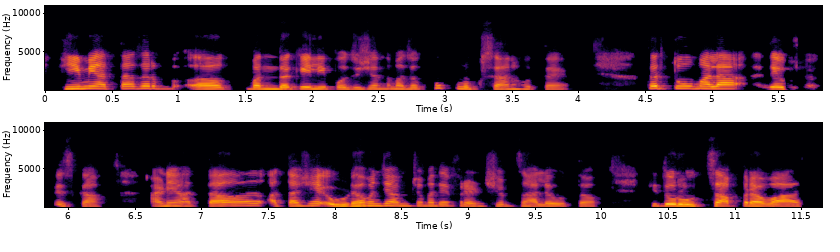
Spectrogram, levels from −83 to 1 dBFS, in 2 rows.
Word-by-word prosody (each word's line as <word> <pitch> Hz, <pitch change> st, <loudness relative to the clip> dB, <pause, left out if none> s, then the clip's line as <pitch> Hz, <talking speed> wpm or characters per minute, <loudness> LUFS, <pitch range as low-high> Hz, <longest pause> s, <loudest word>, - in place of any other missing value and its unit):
ही 250 Hz, +2 st, +6 dB
मी 280 Hz, +2 st, +6 dB
आता 265 Hz, 0 st, +1 dB
जर 285 Hz, +1 st, 0 dB
अ, 215 Hz, -4 st, +1 dB
ब 210 Hz, -, -9 dB, 0.2 s
बंद 210 Hz, 0 st, +3 dB
केली 220 Hz, -2 st, +3 dB
पोझिशन 200 Hz, +2 st, -4 dB
तर -, -, -8 dB
माझं 215 Hz, 0 st, -3 dB
खूप 315 Hz, 0 st, -6 dB
नुकसान 195 Hz, -4 st, -3 dB
होत 175 Hz, -1 st, -9 dB
आहे. 165 Hz, 0 st, -6 dB, 0.6 s
तर 290 Hz, 0 st, +5 dB
तू 285 Hz, -1 st, 0 dB
मला 260 Hz, -1 st, +6 dB, 0.3 s
देऊ 225 Hz, -1 st, +6 dB, 0.2 s
शकतेस 185 Hz, -2 st, -10 dB
का?" 165 Hz, -3 st, -2 dB, 0.5 s
आणि 195 Hz, +4 st, 0 dB
आता 205 Hz, +3 st, 0 dB, 0.4 s
आता 210 Hz, 0 st, -1 dB
हे 250 Hz, -, +1 dB
एवढं 195 Hz, -1 st, +3 dB
म्हणजे 245 Hz, +2 st, +1 dB
आमच्यामध्ये 220 Hz, -1 st, -2 dB
फ्रेंडशिप 195 Hz, -2 st, -5 dB
झालं 175 Hz, -2 st, -2 dB
होतं, 165 Hz, -2 st, -4 dB, 0.4 s
की 220 Hz, -, -8 dB
तो 225 Hz, -, +9 dB
रोजचा 205 Hz, +1 st, +4 dB
प्रवास 175 Hz, -4 st, +3 dB
210 Hz, 180 wpm, -22 LUFS, 185-230 Hz, 0.6 s, तो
